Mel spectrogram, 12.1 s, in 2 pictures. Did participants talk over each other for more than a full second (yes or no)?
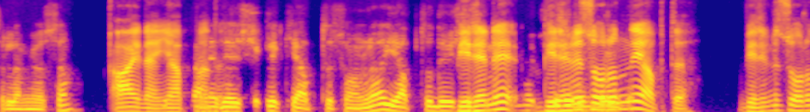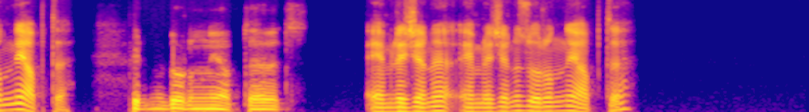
yes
